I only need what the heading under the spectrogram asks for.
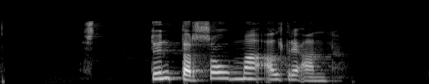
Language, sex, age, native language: Icelandic, female, 40-49, Icelandic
